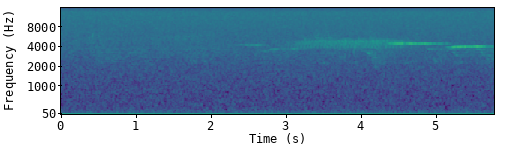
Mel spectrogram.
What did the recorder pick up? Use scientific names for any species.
Poecile atricapillus, Setophaga pinus, Zonotrichia albicollis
